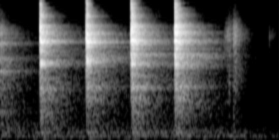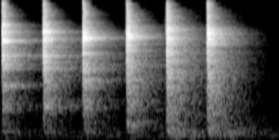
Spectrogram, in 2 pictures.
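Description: A wrench repeatedly striking the hinges of an Asgard Annexe metal bike storage unit: about ten sharp, ringing metallic blows at a steady pace, close and loud, with a short pause after the fourth.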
